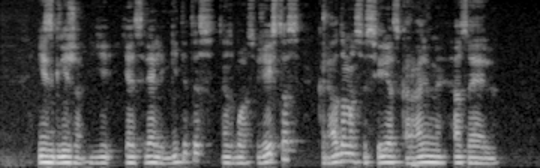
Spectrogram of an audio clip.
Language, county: Lithuanian, Vilnius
